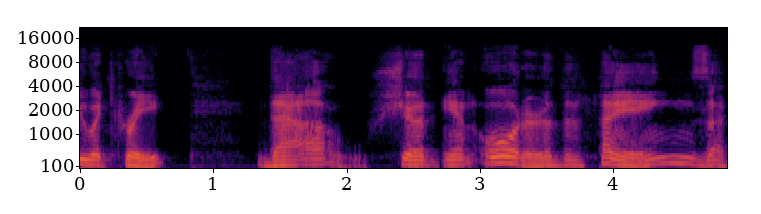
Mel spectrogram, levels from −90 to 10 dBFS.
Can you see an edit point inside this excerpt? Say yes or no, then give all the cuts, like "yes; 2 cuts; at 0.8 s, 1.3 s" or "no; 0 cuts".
yes; 2 cuts; at 1.2 s, 2.7 s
